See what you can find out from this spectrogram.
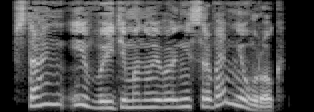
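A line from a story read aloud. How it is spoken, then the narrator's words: Shrill shriek. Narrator (Russian): взвизгнула Кулешова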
